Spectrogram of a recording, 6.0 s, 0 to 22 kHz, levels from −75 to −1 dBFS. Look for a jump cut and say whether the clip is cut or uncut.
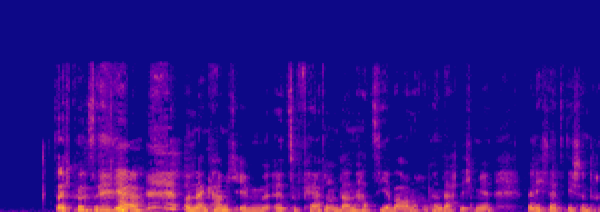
cut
